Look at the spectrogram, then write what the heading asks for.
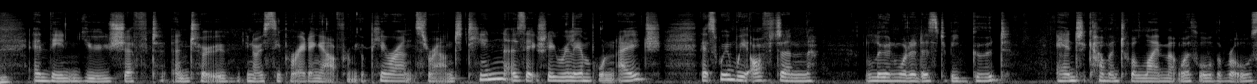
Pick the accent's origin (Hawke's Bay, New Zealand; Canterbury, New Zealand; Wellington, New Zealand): Canterbury, New Zealand; Culverden; also born or lived in Christchurch / Banks Peninsula; I was born in Christchurch, but I grew up in the very popular destination of Culverden, which is about 90 minutes north of Christchurch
